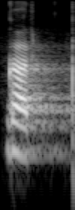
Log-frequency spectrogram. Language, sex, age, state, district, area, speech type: Hindi, female, 60+, Madhya Pradesh, Gwalior, rural, read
